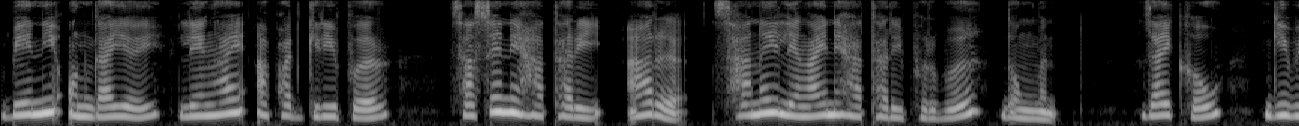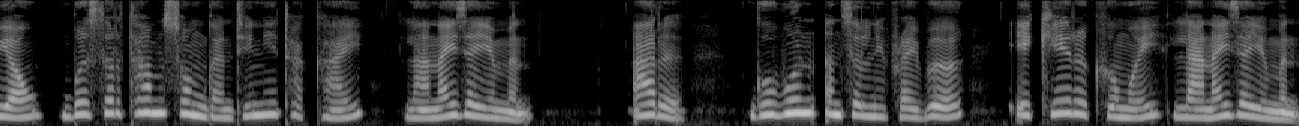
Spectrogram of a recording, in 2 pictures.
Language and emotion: Bodo, neutral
